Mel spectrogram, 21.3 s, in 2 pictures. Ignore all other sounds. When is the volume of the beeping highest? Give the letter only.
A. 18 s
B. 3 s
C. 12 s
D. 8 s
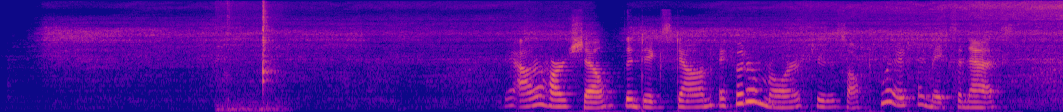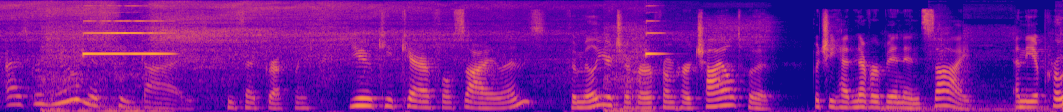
C.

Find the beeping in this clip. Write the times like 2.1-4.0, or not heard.
2.1-2.8, 11.0-12.4, 16.6-17.3.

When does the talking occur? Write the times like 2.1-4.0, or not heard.
5.0-21.2.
